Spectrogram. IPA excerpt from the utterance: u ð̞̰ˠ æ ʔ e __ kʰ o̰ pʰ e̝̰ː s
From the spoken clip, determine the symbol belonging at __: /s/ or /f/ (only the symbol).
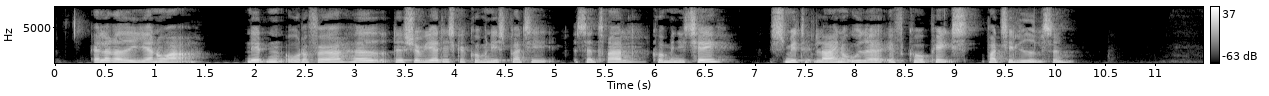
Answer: f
